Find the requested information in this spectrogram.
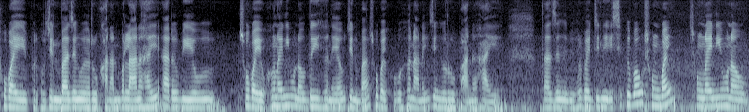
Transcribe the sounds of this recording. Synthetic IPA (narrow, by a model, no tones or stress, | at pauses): sɔbajpʰɯɾkʰɯwzinbazɯŋɯɾukʰananbɯlanɯɦajɯʔaɾɯbijɯw | sɔbajawkʰaŋnajniunawdɯjɦɯnajawzinbasɔbajkʰubɯɦɯnanɯzɯŋɯɾupʰanɯɦajɯd̥azɯŋɯbipʰɾbajziniesikʰɯbawsɔŋbajsɔŋnajniunaw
